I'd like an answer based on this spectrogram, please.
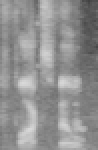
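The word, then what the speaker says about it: Fauxville: That Could That Could that could also be pronounced like foxville I just foxite terrible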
